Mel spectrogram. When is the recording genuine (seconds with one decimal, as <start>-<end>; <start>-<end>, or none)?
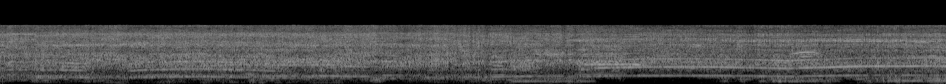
1.3-2.9; 6.4-9.5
